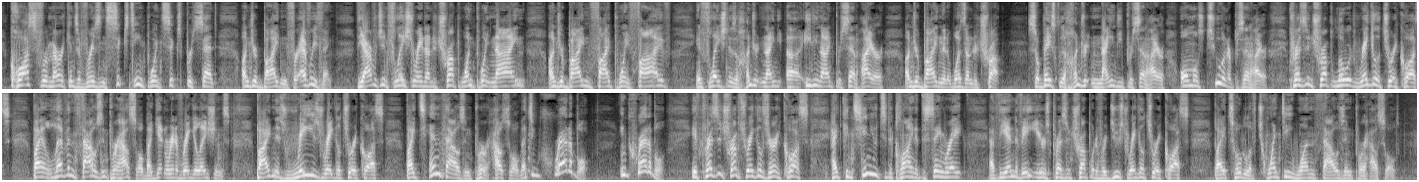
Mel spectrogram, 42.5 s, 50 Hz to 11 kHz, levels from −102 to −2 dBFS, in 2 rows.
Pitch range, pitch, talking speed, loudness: 145-195 Hz, 170 Hz, 140 wpm, -17 LUFS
